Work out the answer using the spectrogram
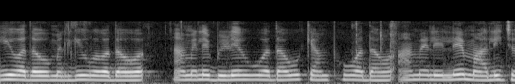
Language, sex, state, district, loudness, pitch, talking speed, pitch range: Kannada, female, Karnataka, Dharwad, -14 LUFS, 210 Hz, 165 wpm, 200-215 Hz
